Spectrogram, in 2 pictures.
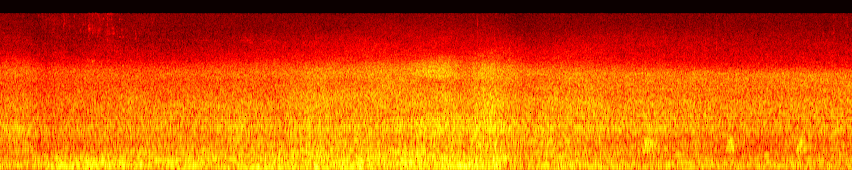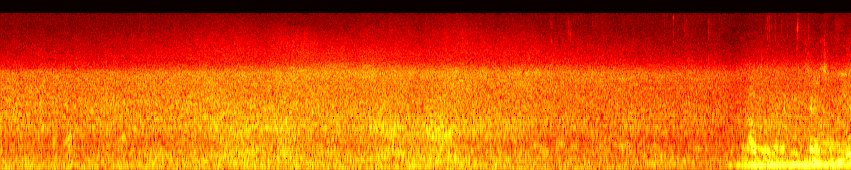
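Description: Steady outdoor wind noise with faint background voices.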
